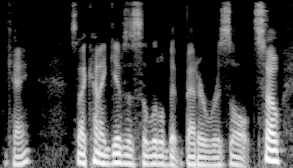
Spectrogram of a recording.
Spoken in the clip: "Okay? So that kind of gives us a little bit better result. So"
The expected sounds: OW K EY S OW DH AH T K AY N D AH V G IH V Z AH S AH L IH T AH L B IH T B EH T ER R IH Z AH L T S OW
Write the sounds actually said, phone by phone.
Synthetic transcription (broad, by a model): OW K EY S OW DH AH T K AY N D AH G IH V Z AH S AH L IH T L B IH T B EH T ER R IH Z AH L T S OW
